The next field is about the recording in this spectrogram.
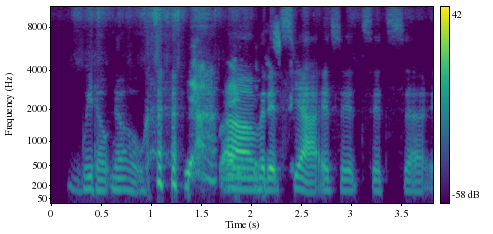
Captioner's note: laughs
